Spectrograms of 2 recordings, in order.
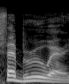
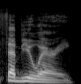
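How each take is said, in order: First: The first r sound is pronounced. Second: The first r sound is dropped. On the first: "but it's February. Did you put the R in there?" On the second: "I say February"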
